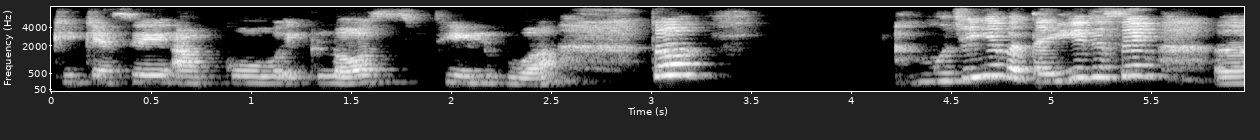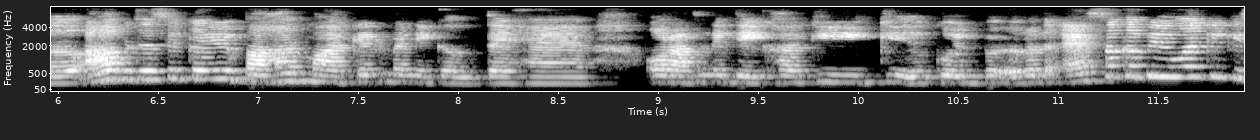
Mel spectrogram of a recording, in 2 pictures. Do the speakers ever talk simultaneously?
No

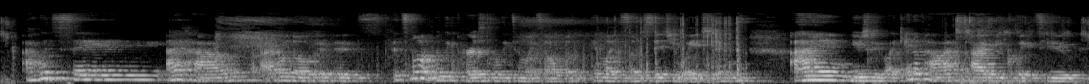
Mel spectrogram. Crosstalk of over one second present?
No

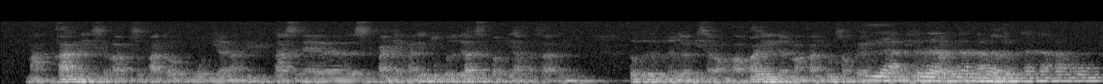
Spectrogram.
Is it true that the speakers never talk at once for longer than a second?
No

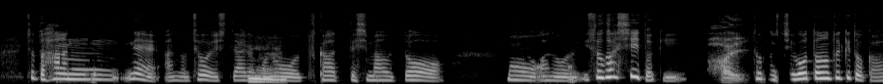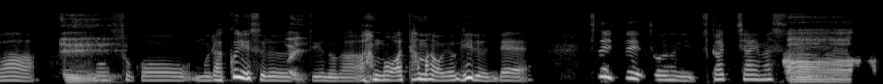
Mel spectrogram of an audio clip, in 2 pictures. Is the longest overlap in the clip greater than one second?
No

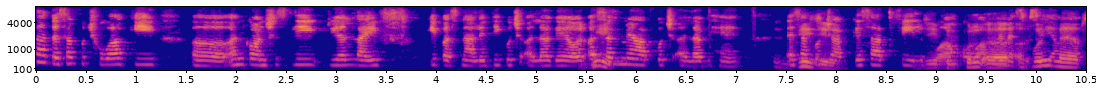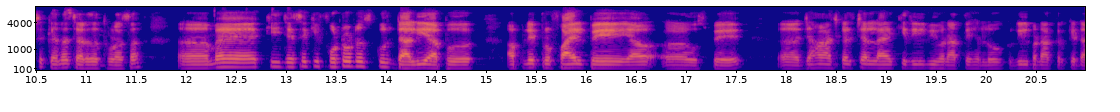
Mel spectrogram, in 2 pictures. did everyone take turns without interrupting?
No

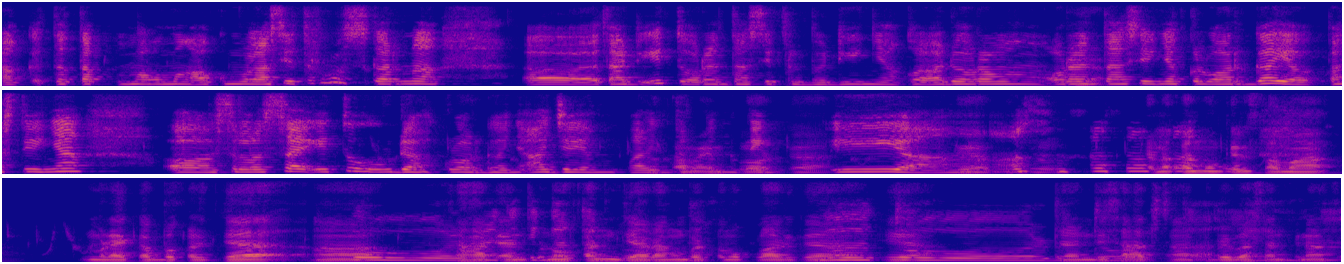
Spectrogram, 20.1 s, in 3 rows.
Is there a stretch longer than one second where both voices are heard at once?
Yes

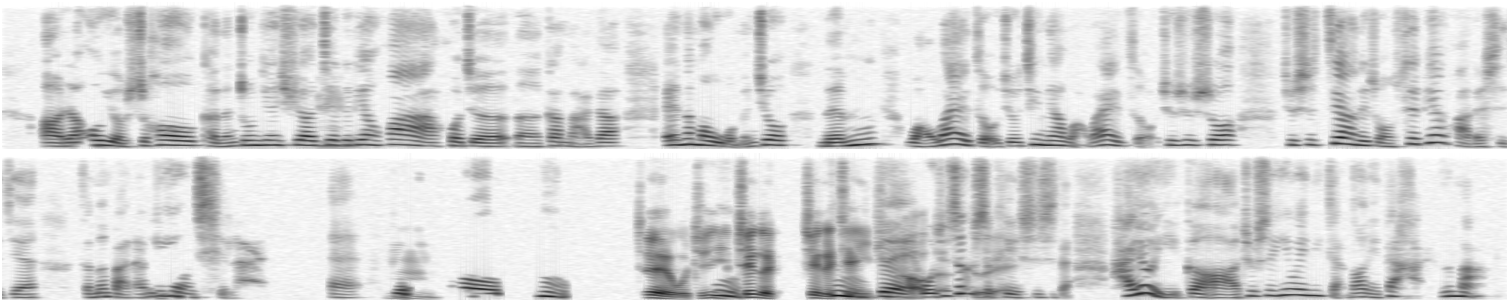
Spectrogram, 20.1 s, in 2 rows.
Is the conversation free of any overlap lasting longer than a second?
No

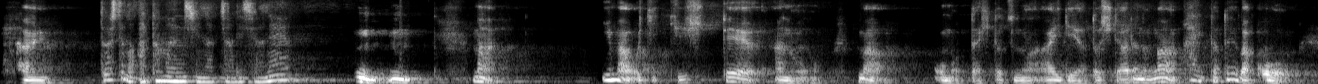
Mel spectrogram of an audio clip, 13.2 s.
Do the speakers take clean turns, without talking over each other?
Yes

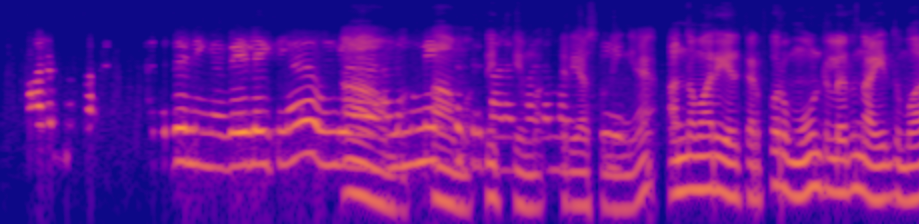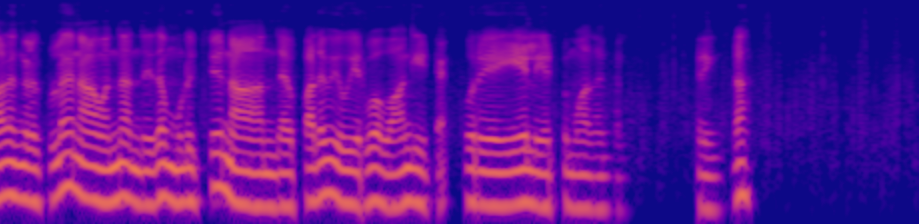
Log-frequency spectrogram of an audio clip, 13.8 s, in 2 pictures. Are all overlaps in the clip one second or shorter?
No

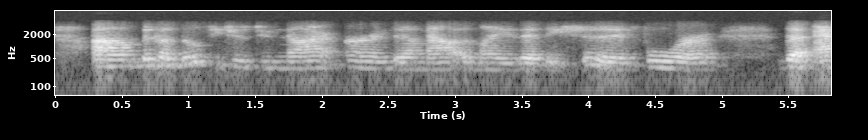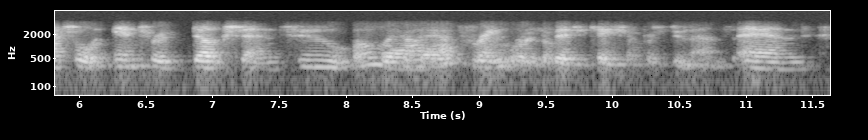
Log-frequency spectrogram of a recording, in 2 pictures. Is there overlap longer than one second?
Yes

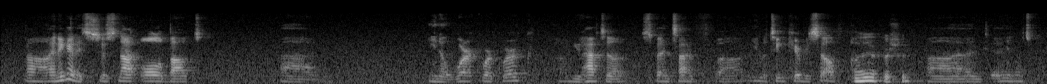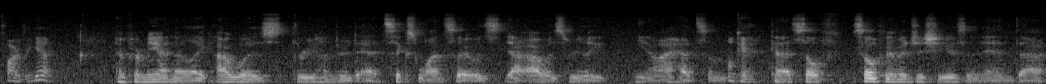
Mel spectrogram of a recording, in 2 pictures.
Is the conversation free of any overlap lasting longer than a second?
Yes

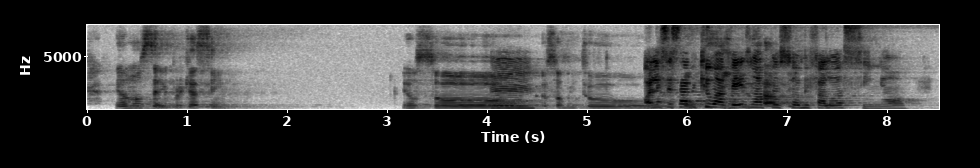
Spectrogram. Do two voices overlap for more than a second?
Yes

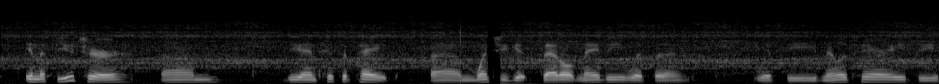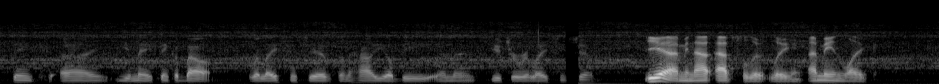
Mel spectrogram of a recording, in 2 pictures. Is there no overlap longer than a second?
Yes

